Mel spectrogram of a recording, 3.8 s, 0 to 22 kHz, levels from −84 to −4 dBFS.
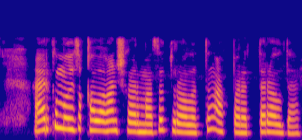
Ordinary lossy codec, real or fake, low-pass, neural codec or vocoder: none; real; 7.2 kHz; none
